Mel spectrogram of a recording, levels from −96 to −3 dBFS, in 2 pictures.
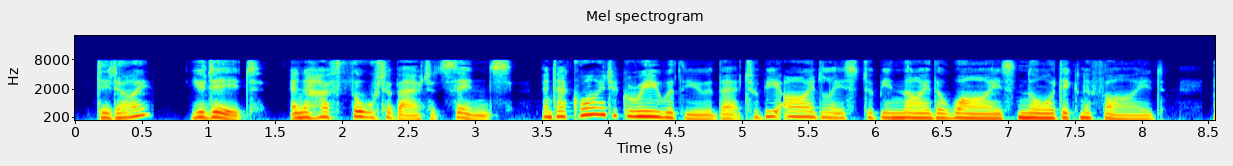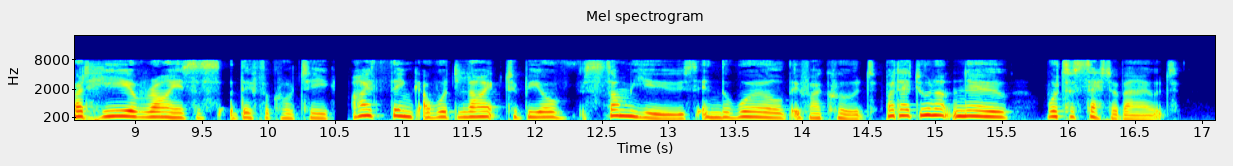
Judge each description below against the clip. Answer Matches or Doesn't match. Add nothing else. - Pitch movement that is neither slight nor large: Matches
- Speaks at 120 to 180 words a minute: Doesn't match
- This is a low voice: Doesn't match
